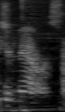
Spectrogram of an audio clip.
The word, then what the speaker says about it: Desmarais: I say Demaris. I anglicize it.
